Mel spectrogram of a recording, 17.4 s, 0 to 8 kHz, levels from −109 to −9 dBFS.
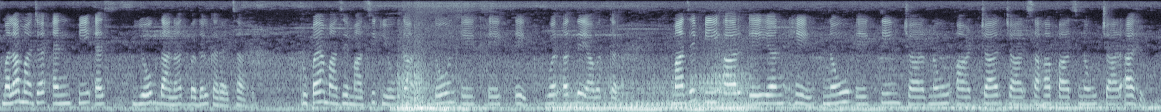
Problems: constant background noise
